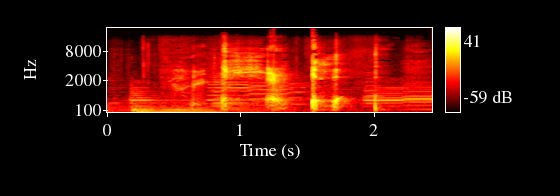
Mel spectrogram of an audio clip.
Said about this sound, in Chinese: 怪老头一边咳嗽一边说：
